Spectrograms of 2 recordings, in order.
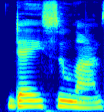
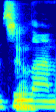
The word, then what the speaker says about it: Sulan: Sulan. Sulan like Mulan.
